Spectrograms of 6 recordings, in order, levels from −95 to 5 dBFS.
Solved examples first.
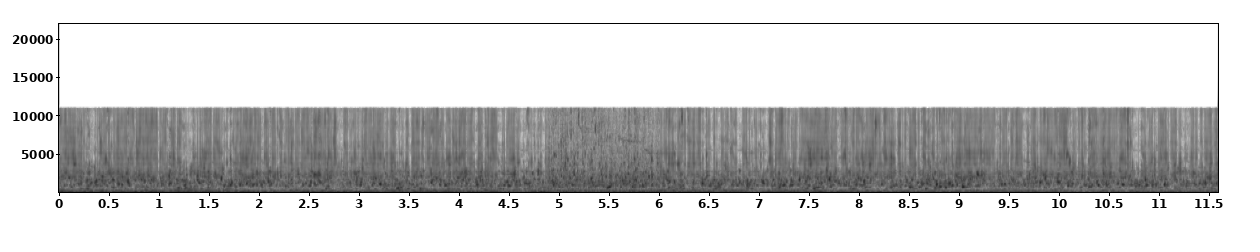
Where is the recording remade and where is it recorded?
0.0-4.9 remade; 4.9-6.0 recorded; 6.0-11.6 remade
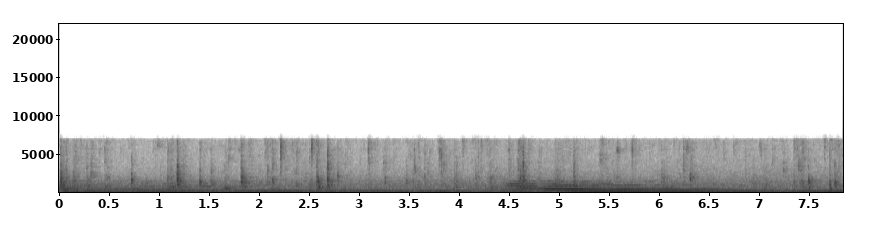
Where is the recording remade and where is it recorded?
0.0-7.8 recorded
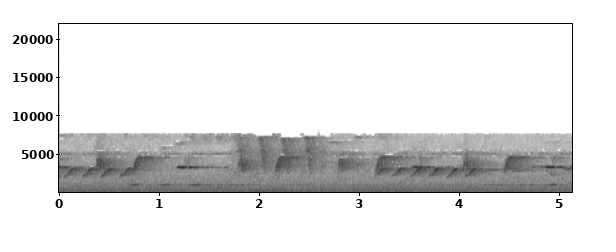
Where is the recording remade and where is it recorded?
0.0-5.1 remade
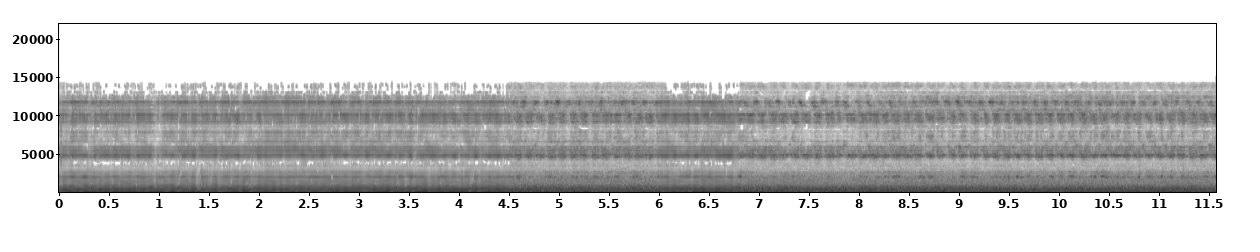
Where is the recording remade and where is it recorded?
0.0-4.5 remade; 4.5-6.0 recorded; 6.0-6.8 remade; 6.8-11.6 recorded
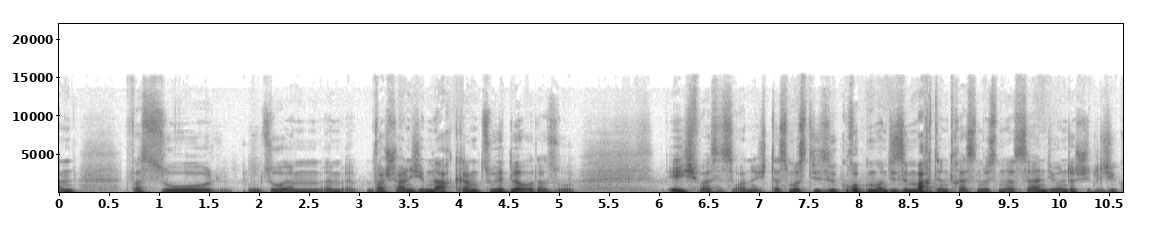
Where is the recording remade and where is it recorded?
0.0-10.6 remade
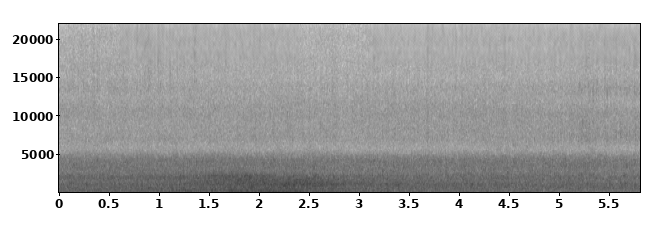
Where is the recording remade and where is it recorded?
0.0-0.6 recorded; 0.6-2.4 remade; 2.4-3.1 recorded; 3.1-5.8 remade

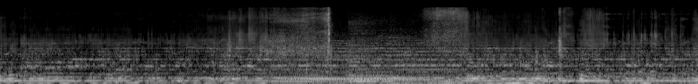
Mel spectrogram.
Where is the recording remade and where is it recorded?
0.0-2.7 remade; 2.7-4.6 recorded; 4.6-7.0 remade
